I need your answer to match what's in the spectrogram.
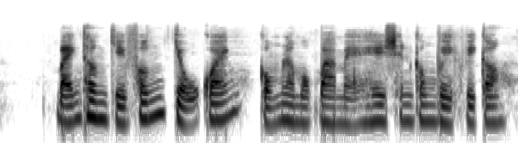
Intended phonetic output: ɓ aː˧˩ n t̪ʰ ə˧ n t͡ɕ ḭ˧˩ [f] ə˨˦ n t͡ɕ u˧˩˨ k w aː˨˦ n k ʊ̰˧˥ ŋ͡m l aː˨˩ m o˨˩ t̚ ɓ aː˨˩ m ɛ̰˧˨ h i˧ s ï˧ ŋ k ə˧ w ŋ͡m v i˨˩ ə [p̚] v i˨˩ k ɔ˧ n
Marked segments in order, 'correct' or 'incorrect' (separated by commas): correct, incorrect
